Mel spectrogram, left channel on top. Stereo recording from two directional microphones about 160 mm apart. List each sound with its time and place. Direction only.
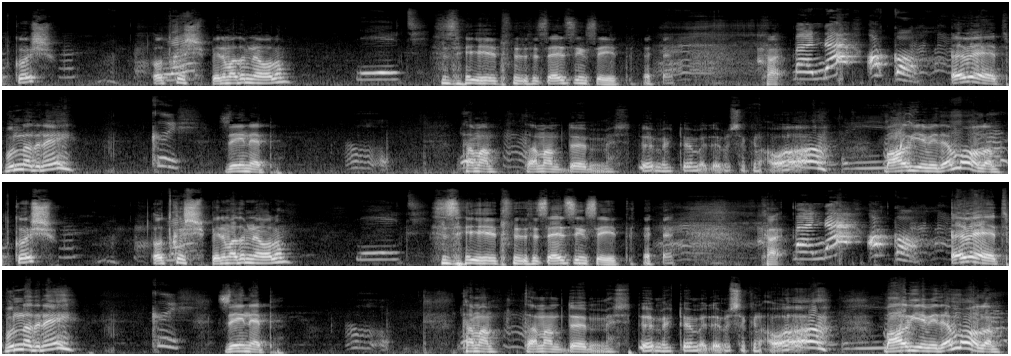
0.0 s speech: 30° right (ahead or behind)
3.5 s child singing: 20° left (ahead or behind)
4.3 s speech: 20° right (ahead or behind)
7.9 s babbling: 20° left (ahead or behind)
9.5 s speech: 30° right (ahead or behind)
12.3 s speech: 25° right (ahead or behind)
14.2 s speech: 20° right (ahead or behind)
